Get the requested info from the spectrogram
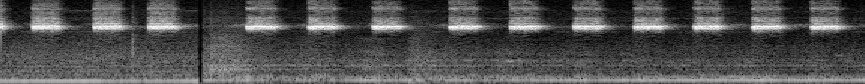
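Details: Wing-rubbing song of a male cricket in Argentina, produced to win a partner: evenly spaced bright, high-pitched chirp pulses repeated roughly twice a second, with a single sharp click early on and a soft low hum behind.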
